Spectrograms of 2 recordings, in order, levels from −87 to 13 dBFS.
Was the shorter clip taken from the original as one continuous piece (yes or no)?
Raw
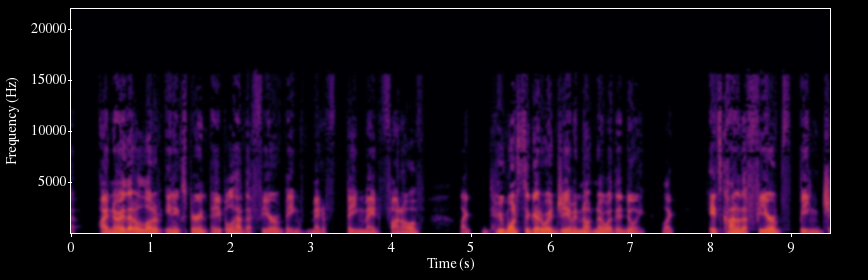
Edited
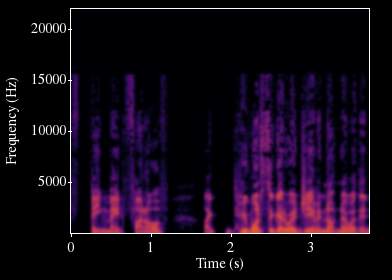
yes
